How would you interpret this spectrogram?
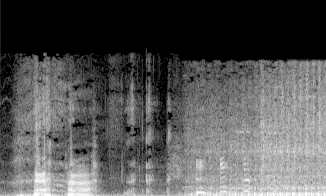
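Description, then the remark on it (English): After a short burst of voice, someone imitates a jackhammer with a rapid, rattling mouth buzz that pulses steadily and grows louder, forceful until the end. “Hi Jackhammer.”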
